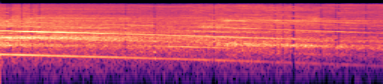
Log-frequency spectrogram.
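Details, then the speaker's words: Makita double-insulated electric trimmer tested on an appliance tester; smooth high whine slowly dropping in pitch as it settles, no grinding or rattle, runs nicely with good torque and tests fine. "That sounds pretty good. It runs nicely. It's got a bit of torque, so there's a fair bit of power there."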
